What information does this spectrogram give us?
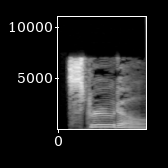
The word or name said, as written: strudel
